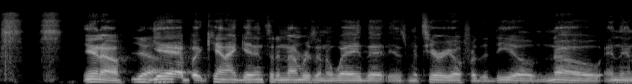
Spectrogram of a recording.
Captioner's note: sniff sniff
